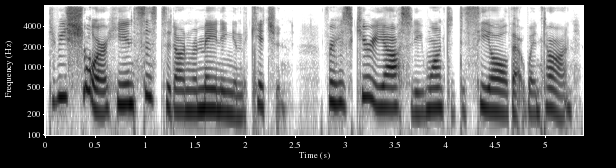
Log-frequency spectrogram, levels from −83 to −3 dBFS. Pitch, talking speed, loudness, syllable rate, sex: 255 Hz, 225 wpm, -16 LUFS, 5.9 syllables/s, female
